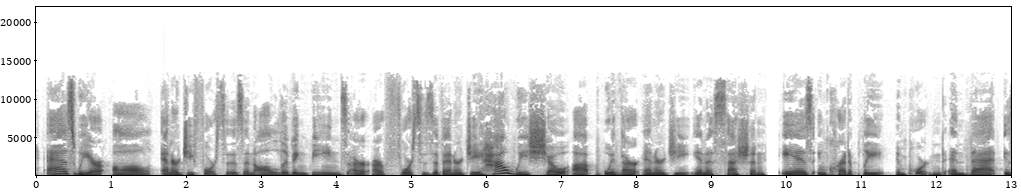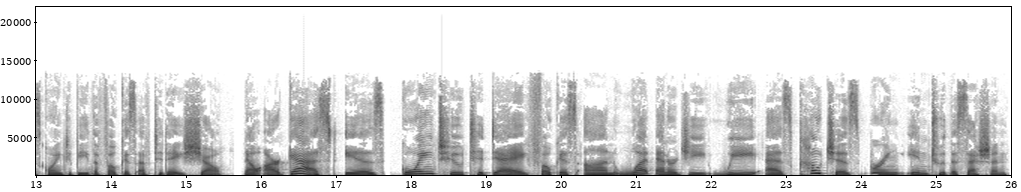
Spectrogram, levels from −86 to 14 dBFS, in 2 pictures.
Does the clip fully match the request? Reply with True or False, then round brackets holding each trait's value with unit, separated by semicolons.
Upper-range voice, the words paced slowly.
True (195 Hz; 130 wpm)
